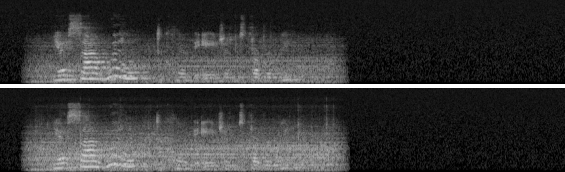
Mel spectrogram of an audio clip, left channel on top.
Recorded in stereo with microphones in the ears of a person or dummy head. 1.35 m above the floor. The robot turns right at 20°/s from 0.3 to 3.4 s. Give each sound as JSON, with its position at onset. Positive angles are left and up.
{"t": 0.5, "sound": "a woman speaking", "azimuth_deg": -110, "distance_m": 2.5}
